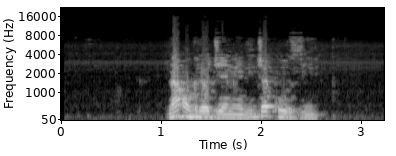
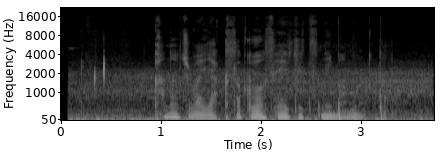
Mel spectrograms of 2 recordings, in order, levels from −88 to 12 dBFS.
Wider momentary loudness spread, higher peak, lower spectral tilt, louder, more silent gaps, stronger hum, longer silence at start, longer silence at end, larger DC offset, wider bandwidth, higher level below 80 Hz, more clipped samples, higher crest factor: first, 14 LU vs 10 LU; first, 0 dBFS vs -14 dBFS; about the same, -7 dB/octave vs -6 dB/octave; first, -13 LUFS vs -37 LUFS; neither; neither; first, 1.05 s vs 0.05 s; first, 0.65 s vs 0 s; neither; second, 7.8 kHz vs 16 kHz; about the same, -44 dBFS vs -46 dBFS; neither; second, 14 dB vs 22 dB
